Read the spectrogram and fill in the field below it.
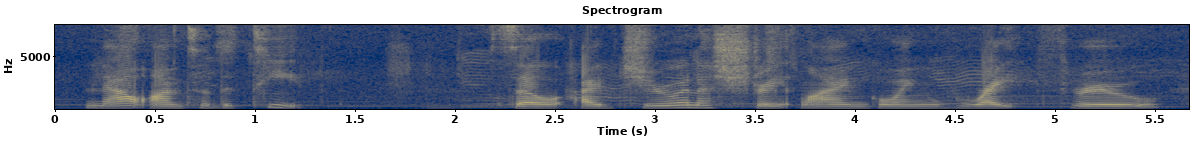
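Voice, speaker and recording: A woman's medium-pitched voice at a very slow pace, with ordinary pitch variation and music in the background. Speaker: makeup artist. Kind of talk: makeup tutorial voice-over.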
